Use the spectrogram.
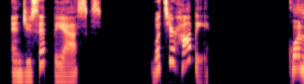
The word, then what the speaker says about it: hobby: Pronunciation note: the letter H in Italian is never pronounced.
